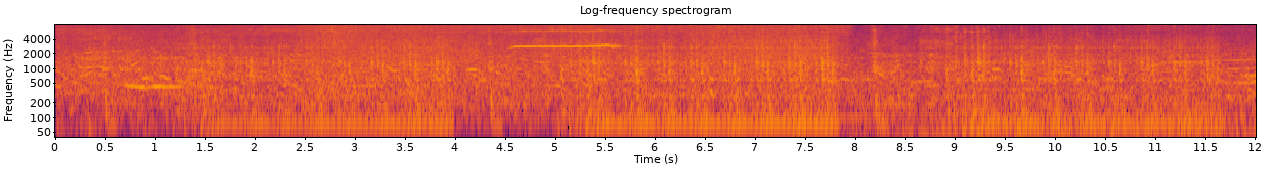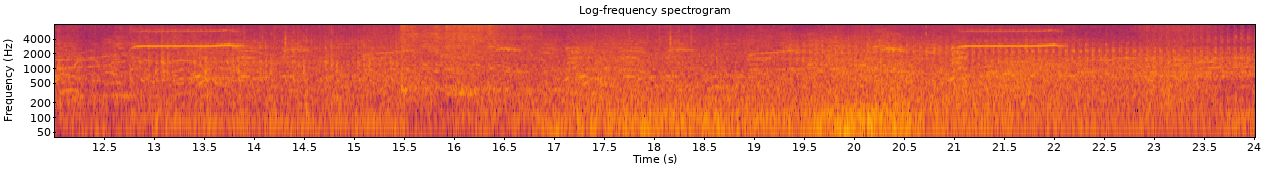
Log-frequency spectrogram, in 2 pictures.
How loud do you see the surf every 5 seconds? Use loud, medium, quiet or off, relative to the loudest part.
medium, medium, medium, loud, loud.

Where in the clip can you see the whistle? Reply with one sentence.
You can hear the whistle from 4.5 to 5.6 s, from 12.8 to 13.9 s and from 21.0 to 22.1 s.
